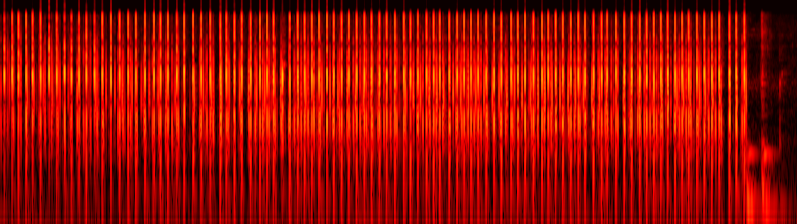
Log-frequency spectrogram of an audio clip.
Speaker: here's a recording with the concentric needle electrode this has sounded little more dull and these signals have a slightly lower slope longer rise time and this is the sound of it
